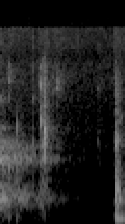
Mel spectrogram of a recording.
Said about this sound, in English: Oh, there you go. Excuse me. This is a podcast, too, so when you hear the podcast, you don't see the face, and all of a sudden you hear the burp.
